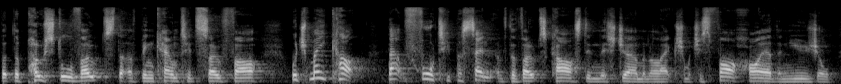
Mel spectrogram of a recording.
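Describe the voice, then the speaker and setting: A man giving studio political commentary, brisk and explanatory with a scornful edge. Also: a little high.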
